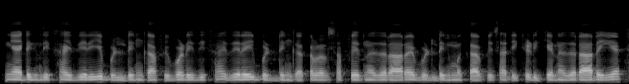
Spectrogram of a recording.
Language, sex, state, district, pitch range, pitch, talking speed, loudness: Hindi, male, Rajasthan, Nagaur, 105-110 Hz, 110 Hz, 265 wpm, -26 LUFS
